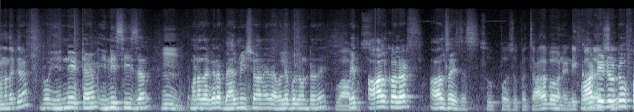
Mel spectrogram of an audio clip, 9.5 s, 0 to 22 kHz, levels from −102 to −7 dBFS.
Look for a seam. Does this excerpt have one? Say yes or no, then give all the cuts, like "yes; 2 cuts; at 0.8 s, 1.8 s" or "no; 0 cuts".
no; 0 cuts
